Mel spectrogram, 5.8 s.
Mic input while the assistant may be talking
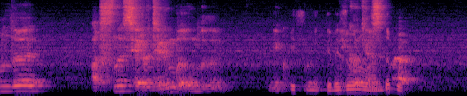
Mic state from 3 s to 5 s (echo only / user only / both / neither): both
